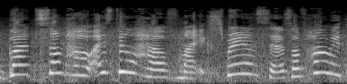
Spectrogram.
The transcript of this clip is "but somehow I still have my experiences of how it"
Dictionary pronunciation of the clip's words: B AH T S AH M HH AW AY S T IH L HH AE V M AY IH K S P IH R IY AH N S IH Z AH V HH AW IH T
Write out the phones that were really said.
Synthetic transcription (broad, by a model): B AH T S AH M HH AW AY S T IH L HH AE V M AY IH K S P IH R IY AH N S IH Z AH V HH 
